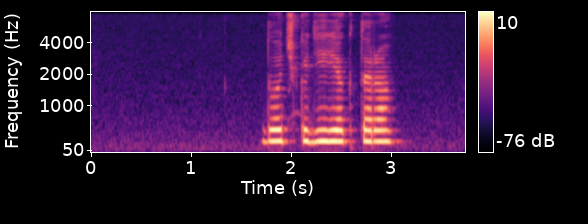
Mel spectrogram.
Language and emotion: Russian, neutral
